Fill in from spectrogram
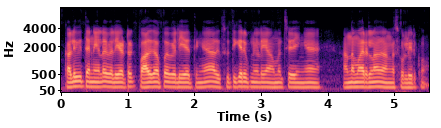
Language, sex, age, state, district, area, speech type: Tamil, male, 18-30, Tamil Nadu, Erode, rural, spontaneous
